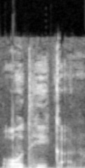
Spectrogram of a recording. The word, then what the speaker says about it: অধিকার: আরেকটা উদাহরণ দিচ্ছি অধিকার এখানে দেখো প্রথমে শব্দের প্রথমে অ রয়েছে এবং অ এর পরে রসইকার রয়েছে তাহলে কি হবে এই অ এর উচ্চারণ অ থাকবে না অকার হয়ে যাবে যেমন এই উচ্চারণটা আমি লিখে দিয়েছি অধিকার ঠিক আছে দুই নাম্বার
